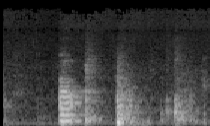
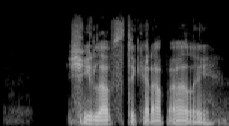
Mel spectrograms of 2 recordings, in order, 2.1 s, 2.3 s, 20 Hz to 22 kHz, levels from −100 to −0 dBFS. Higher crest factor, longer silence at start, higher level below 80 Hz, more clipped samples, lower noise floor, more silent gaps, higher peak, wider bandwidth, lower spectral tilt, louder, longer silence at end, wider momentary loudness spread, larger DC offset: about the same, 22 dB vs 20 dB; about the same, 0.6 s vs 0.7 s; first, -50 dBFS vs -70 dBFS; neither; second, -57 dBFS vs -76 dBFS; neither; first, -8 dBFS vs -12 dBFS; first, 15.5 kHz vs 13 kHz; first, -9.5 dB/octave vs -5 dB/octave; about the same, -29 LUFS vs -30 LUFS; about the same, 0.15 s vs 0.15 s; first, 13 LU vs 6 LU; neither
